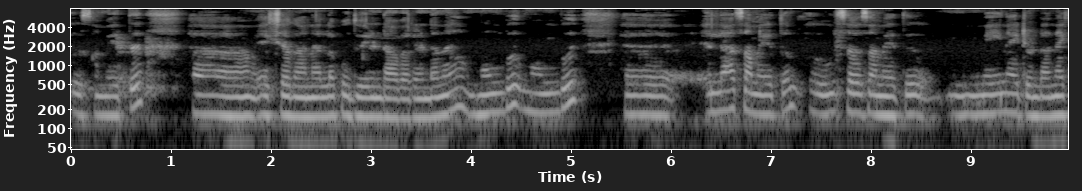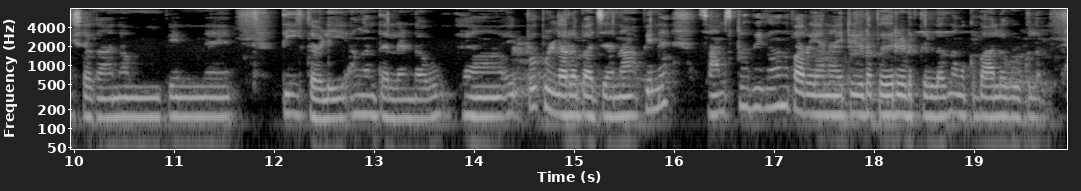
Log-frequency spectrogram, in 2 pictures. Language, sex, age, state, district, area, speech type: Malayalam, female, 18-30, Kerala, Kasaragod, rural, spontaneous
